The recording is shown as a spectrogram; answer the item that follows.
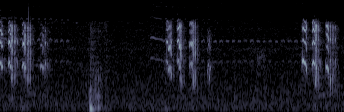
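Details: Squirrel squeaks come in short clusters of two to four harsh, buzzy notes against a low, noisy background, with one dull thump between the groups.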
